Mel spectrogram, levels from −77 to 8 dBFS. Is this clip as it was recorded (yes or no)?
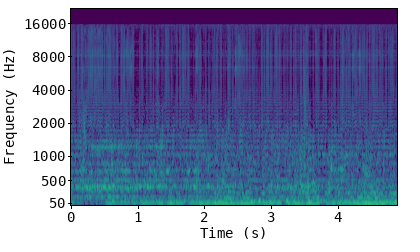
no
